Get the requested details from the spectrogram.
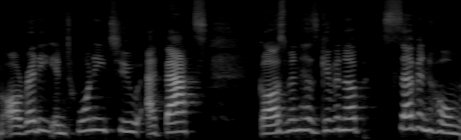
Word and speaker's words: Gausman: Kevin Ga- Gossman, Goss- Gausman. There's three ten ways to pronounce this name. Kevin Gausman.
